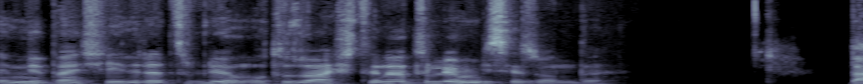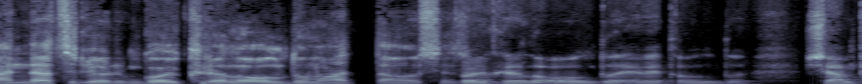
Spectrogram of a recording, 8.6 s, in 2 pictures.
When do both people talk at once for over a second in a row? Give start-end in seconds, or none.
none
